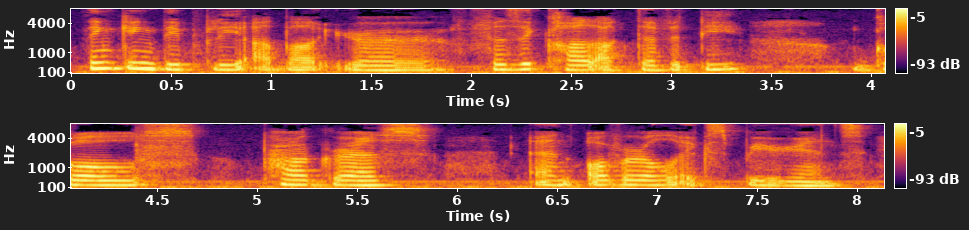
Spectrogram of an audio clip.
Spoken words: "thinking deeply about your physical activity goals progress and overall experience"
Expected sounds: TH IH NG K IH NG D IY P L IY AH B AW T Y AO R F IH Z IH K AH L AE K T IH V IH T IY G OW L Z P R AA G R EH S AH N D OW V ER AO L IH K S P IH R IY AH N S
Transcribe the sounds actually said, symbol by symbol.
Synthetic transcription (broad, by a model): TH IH NG K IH NG D IY P L IY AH B AW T Y AO R F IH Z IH K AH L AE K T IH V IH T IY G OW L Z P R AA G R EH S AH N D OW V ER AO L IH K S P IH R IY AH N S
